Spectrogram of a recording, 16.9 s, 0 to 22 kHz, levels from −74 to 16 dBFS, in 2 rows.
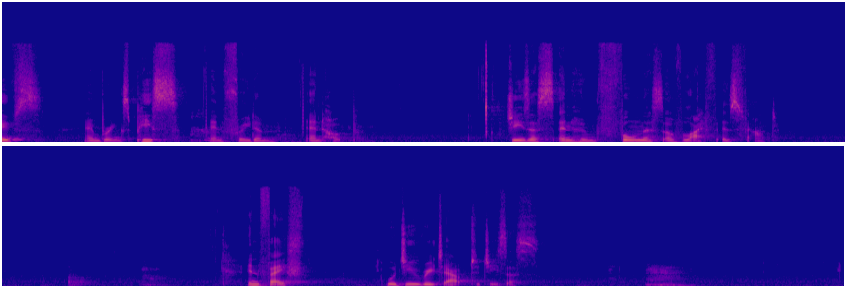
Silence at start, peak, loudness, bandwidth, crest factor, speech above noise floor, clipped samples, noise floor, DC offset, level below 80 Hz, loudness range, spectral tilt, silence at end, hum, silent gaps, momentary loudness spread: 0 s; -12 dBFS; -36 LUFS; 16 kHz; 28 dB; 30 dB; under 0.1%; -66 dBFS; under 0.1%; -84 dBFS; 11 LU; -3 dB/octave; 0.05 s; none; none; 23 LU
